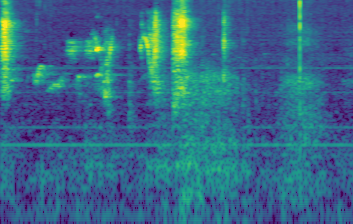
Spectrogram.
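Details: Budgerigars chirping in a small room: rapid warbled chatter with short whistled notes and scratchy bursts, loudest in the first two seconds, then quieter with one sharp click.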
